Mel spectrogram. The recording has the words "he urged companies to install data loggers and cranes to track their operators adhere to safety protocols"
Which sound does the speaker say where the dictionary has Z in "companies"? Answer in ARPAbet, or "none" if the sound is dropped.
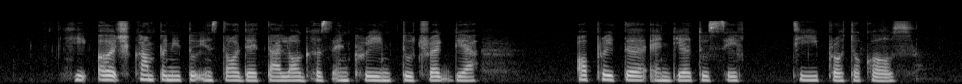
none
